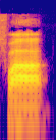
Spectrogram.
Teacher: নিচের ঠোটের ভিজে অংশ এবং সামনের উপরের দুই দাঁতের আগার সাথে লেগে উচ্চারণ হবে ফা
